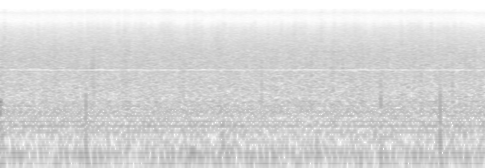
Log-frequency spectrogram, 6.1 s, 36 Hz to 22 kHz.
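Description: Steady low hiss of an old 16mm film soundtrack, with a couple of faint ticks.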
